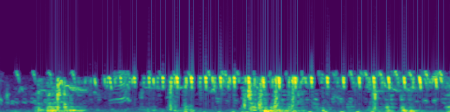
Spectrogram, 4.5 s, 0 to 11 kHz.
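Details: Wood duck ducklings in a nest box, jump day 2023, giving a steady stream of shrill high peeps while loud scuffling, scratching and thumps of movement sound inside the box.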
